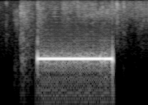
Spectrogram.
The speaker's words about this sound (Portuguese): Peraí, dai, que eu tô ligando.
